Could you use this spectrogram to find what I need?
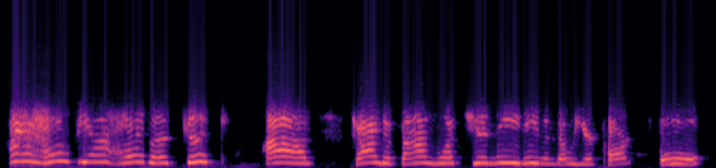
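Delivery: high, drawn-out called-out farewell; mock yelling across the store; retold loud yell. Man yelling after the shopper going round the corner, high and drawn out. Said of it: "he yelled out really loud".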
